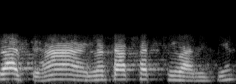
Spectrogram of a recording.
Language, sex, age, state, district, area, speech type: Hindi, female, 45-60, Bihar, Begusarai, rural, conversation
